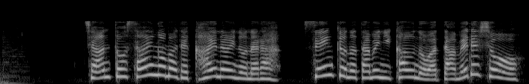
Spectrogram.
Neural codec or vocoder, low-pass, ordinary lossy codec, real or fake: none; none; none; real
